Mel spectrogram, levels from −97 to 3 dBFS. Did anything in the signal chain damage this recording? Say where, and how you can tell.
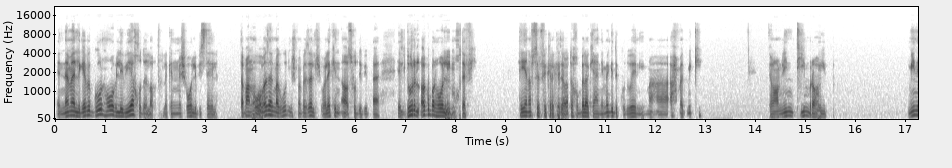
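Yes: brief noisy, smeared dropouts in the speech at 1.80, 3.91, 5.95, 7.80, 9.99, 11.72 and 15.21 s are lost LE Audio frames on the Bluetooth link, concealed by the LC3 decoder.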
